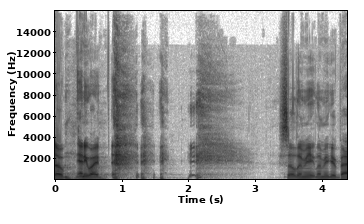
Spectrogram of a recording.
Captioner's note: laughing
